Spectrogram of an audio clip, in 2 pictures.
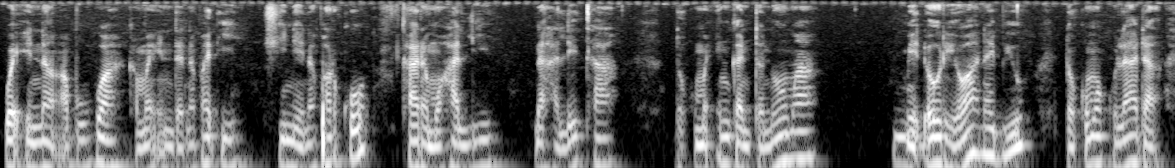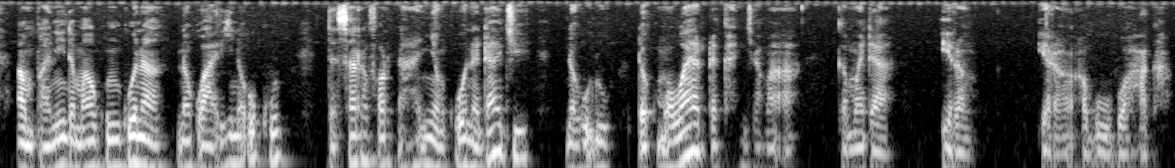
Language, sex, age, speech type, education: Hausa, male, 30-45, spontaneous, tertiary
